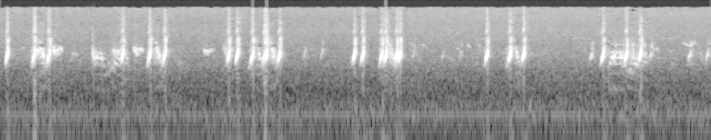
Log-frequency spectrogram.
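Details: Male and female quail heard at morning, the calls used for quail hunting: short bursts of squeaky chirps and hard clicks, grouped in clusters about every second with quiet gaps between.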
